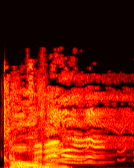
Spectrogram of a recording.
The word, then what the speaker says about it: Coven: The other one is just following along, and they're trying to make a horror movie called Coven, which is pronounced Colvin.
